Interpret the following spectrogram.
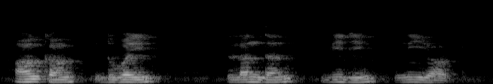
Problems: none marked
